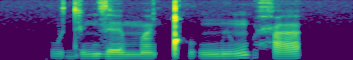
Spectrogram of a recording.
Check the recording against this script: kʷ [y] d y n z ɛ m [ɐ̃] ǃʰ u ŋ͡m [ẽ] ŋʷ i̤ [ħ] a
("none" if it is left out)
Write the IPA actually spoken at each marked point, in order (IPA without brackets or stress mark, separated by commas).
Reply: i, ã, ĩ, ħ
